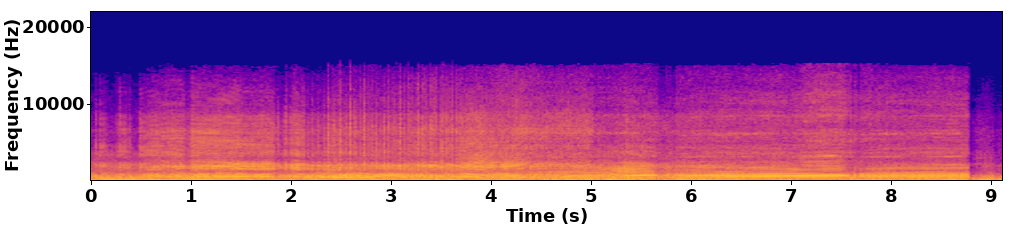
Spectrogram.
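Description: Motorcycle engine accelerating, its pitch climbing steadily for several seconds and falling away near the end, over heavy wind rush on a helmet-mounted camera.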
